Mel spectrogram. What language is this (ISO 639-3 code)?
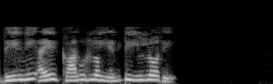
tel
